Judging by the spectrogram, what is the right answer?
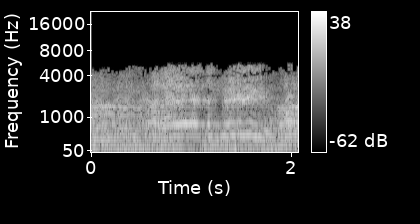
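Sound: crowd chanting slogans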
